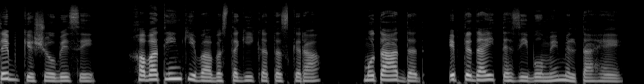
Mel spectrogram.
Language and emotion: Urdu, neutral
